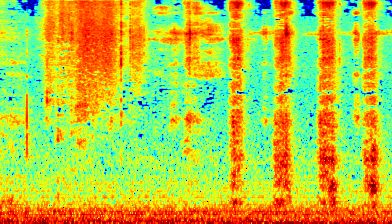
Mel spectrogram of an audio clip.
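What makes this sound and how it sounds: A black feather quill pen with a metal nib, held in the fingertips, is drawn across the page of an open paper sketchbook lying flat on a table, with the other hand's long dark nails resting on the page. Quiet, bright, raspy scratches come in short irregular strokes over a low, steady background rumble as the nib writes ink strokes.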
